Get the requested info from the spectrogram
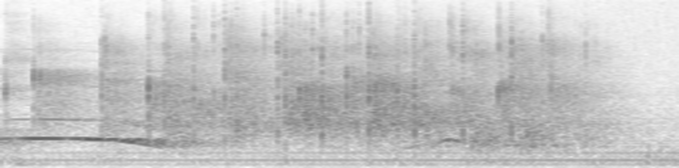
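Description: Congregation applauding, dying away near the end.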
